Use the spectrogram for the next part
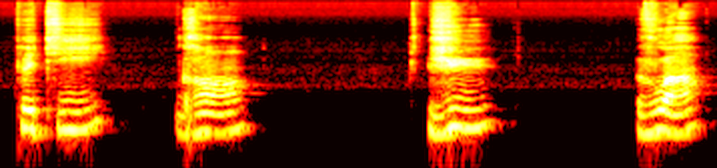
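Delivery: petit, grand, jus, voix, each ending on the vowel; word by word: petit, grand, jus, voix, last letters silent; petit, grand, jus, voix as isolated teaching examples without final consonants. Shown as a demonstration. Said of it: "ne sont pas prononcées".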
